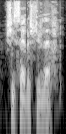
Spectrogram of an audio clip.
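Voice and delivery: ordinary delivery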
